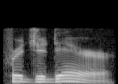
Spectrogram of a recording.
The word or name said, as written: Frigidaire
